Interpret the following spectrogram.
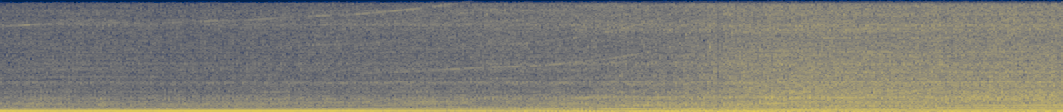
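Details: Engine revving hard under acceleration with a loud airy rush over the exhaust; boost escaping through a big intake boost leak.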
